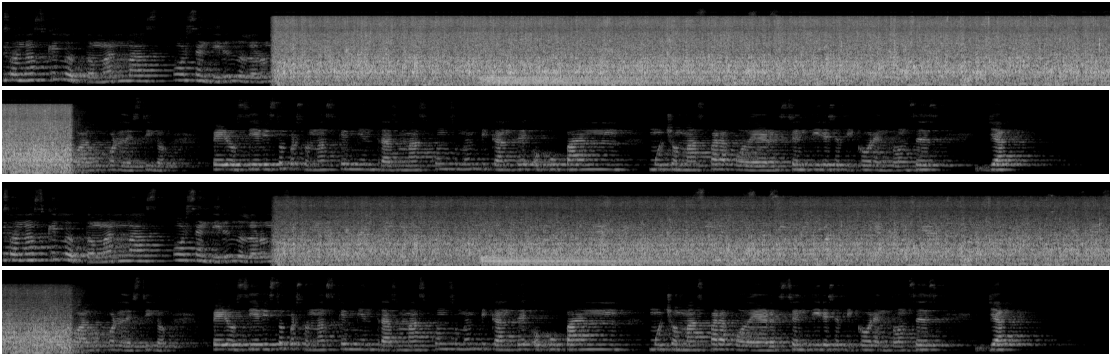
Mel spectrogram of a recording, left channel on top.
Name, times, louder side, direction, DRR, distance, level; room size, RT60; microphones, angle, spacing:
voice 1, 0.0-17.2 17.5-21.1, right 1 dB, 15° right, 3 dB, 5.6 m, -37 dB
sound 1, 2.7-11.8, left 6 dB, 90° left, 0.9 m, -21 dB
Bass guitar, 4.8-9.0, left 1 dB, 60° right, 1.8 m, -30 dB
21.5 x 15.0 x 9.5 m, 1.0 s
head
